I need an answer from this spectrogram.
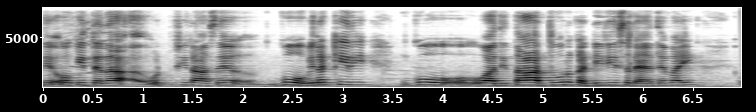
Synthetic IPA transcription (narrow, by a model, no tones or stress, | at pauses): t̪eːʔoːkɪʈːeːd̪aːʊpʰɪɾaːseɡoːbiːɾəkʰːiːɾiː | ɡoːaːd̪iːt̪aːɾd̪uːɾkəɖːiːd͡ʒiːslɛːt̪eːpaːiː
